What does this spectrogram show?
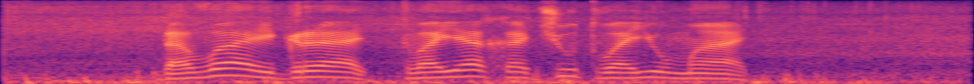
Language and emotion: Russian, angry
